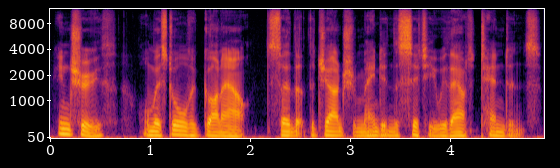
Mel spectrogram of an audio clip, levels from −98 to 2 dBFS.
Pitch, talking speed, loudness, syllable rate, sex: 95 Hz, 205 wpm, -18 LUFS, 5.9 syllables/s, male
